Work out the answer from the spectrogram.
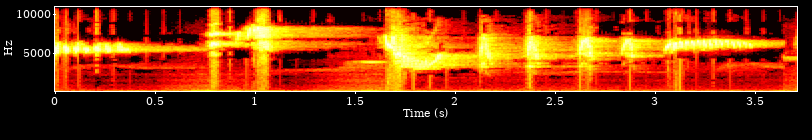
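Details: Anis merah, the orange-headed thrush, delivering 'teler' song: a thin, very high whistle, then sharp chirps and a run of quick, repeated high notes ending in a fast trill.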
